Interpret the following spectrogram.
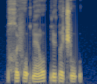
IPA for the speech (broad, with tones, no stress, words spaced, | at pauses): χy˧fo˧ʔɗɛ̃˩˥o̯ | ɾy˥ɠə˧e̯t͡ʃʼu˧˩ʔ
